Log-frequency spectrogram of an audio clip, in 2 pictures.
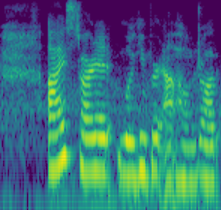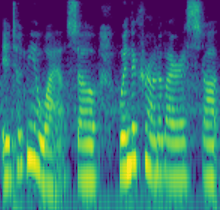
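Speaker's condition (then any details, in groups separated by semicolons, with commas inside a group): No condition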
